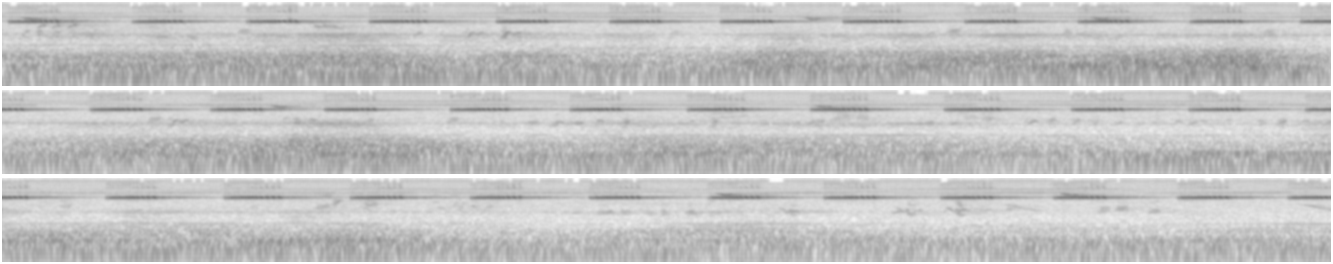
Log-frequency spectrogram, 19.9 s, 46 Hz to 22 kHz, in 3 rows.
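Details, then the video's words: High-pitched cricket chirps fall in a relentless even pulse, around thirty over twenty seconds. A faint low hum and distant rustle lie under them. Presented as high-frequency cricket sound for masking tinnitus. "고주파_귀뚜라미3 / High-Frequency_Cricket3"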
